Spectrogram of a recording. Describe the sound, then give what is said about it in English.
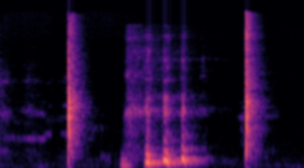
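Two sharp, dry hand claps about a second apart, made by a person demonstrating the heel clap and face clap that wrestling crowds use. Each clap is a single loud crack. “And that clap is for the face. You can tell that's a face clap.”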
